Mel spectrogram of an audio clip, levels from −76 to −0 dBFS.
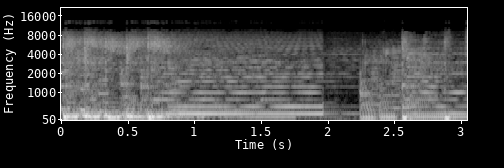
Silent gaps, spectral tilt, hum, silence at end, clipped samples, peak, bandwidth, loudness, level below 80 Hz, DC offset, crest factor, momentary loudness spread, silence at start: none; -4.5 dB/octave; none; 0 s; under 0.1%; -2 dBFS; 13.5 kHz; -19 LUFS; -32 dBFS; under 0.1%; 16 dB; 11 LU; 0 s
